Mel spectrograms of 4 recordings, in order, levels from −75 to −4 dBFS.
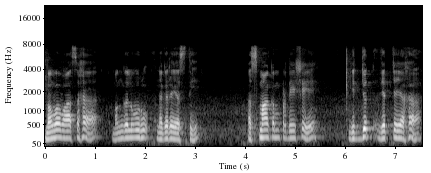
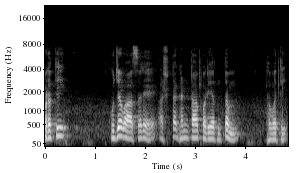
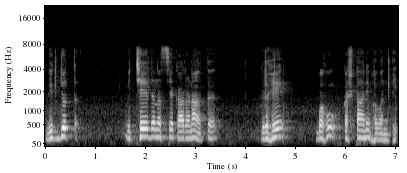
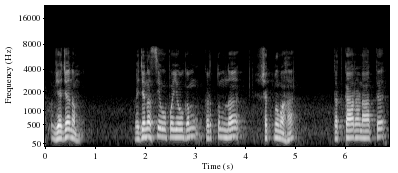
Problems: none marked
